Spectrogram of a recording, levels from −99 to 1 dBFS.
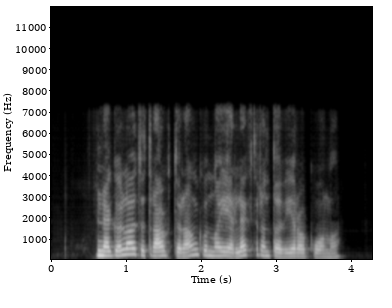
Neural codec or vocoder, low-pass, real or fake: codec, 16 kHz, 4 kbps, X-Codec, HuBERT features, trained on LibriSpeech; 7.2 kHz; fake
